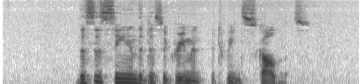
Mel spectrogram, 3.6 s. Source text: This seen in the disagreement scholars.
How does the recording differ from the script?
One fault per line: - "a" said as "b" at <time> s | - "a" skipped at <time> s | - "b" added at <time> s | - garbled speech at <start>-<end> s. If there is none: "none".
- "is" added at 0.9 s
- "between" added at 2.1 s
